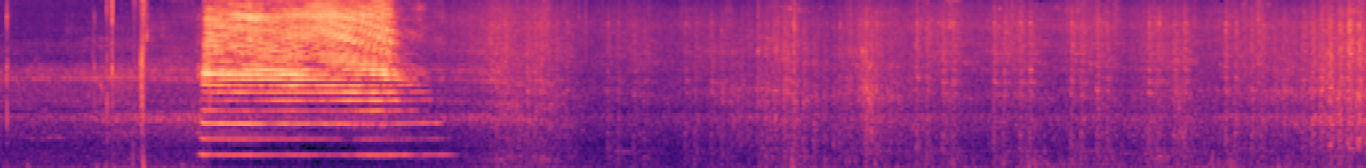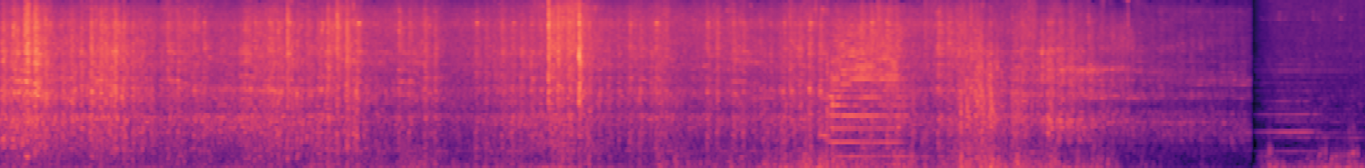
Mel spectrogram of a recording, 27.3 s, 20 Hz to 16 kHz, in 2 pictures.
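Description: Express passenger train hauled by a WAP-4 electric locomotive passing at speed: a loud horn blast of about two seconds, then the coaches rush by with a steady rhythmic clatter of wheels over the rail joints. A fainter, shorter horn sounds near the end, and the sound drops off abruptly about a second before the end.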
